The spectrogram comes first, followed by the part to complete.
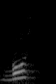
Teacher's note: reducción de las palabras pueden ser por aféresis que es cuando hay supresión o pérdida de los primeros fonemas de una palabra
